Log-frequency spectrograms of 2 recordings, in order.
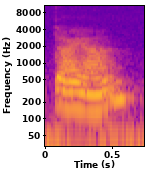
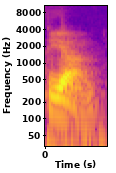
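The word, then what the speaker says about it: Dhyan: Can you explain the relationship between the spiritual inner light, Diane, and Dion, yes. Dion. Sorry? It's pronounced Dion.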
